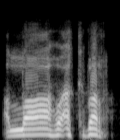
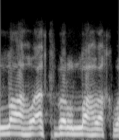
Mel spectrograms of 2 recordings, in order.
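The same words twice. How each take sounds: First: Slow الله أكبر, final r vowelless and halted; stopped with sukun. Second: First أكبر said akbaru, linked straight into the next الله; joined with case ending. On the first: Teacher showing the right way, stopping on sukun. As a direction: draw out الله, then close أكبر on a bare r. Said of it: "وإنما يقف". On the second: Teacher showing what to avoid, inflected joined takbirs. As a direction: run both الله أكبر together with a u ending. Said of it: "يعني لا يقول". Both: Shown as a demonstration.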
